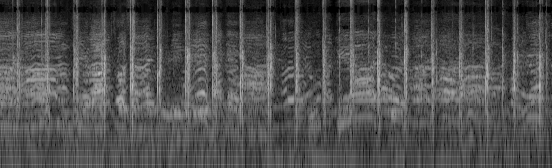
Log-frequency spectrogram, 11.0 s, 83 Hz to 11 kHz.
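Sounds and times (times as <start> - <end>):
group of voices chanting: 0.0 - 11.0
hand-clapping: 0.0 - 11.0.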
